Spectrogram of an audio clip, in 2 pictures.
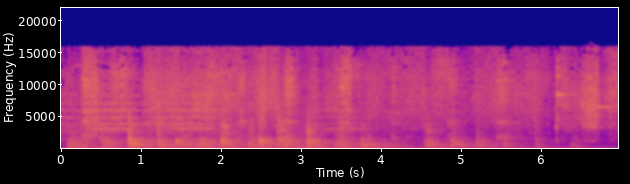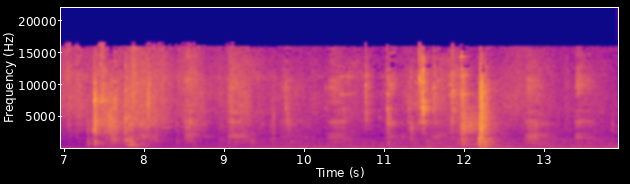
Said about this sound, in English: There is a large blue door. Swipe your card and get inside.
